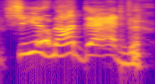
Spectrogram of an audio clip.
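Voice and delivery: high, laughing objection; laughing protest. Real, not acted. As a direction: protest through real laughter. Mock protest at the teasing.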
